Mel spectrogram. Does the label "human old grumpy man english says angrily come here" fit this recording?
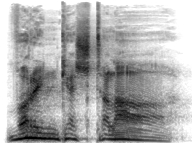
No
